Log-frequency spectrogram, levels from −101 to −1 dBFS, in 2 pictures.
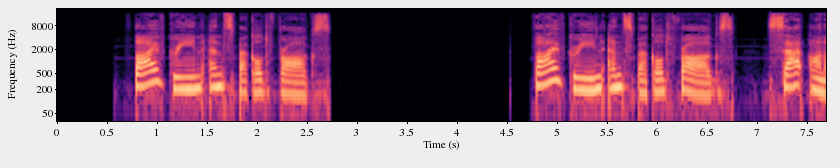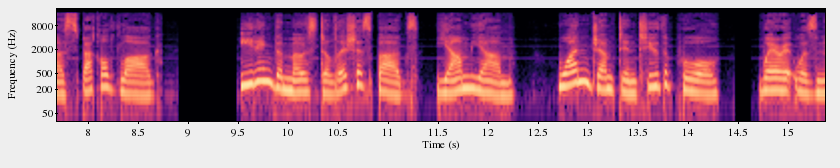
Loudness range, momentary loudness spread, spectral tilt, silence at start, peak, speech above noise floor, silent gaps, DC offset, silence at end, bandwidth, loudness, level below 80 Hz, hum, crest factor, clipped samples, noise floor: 5 LU; 10 LU; -5 dB/octave; 0.8 s; -4 dBFS; over 70 dB; 4.54-4.73 s, 8.90-9.47 s, 14.46-14.62 s; under 0.1%; 0 s; 16.5 kHz; -21 LUFS; -58 dBFS; none; 18 dB; under 0.1%; under -90 dBFS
